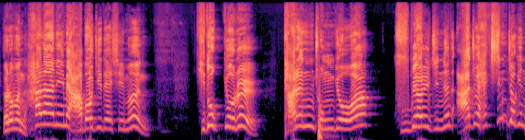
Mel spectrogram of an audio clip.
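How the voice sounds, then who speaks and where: A male pastor preaches a Sunday sermon with a very expressive, animated pitch that rises and falls widely. He speaks straight to the congregation, asks them questions and repeats key words for emphasis.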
